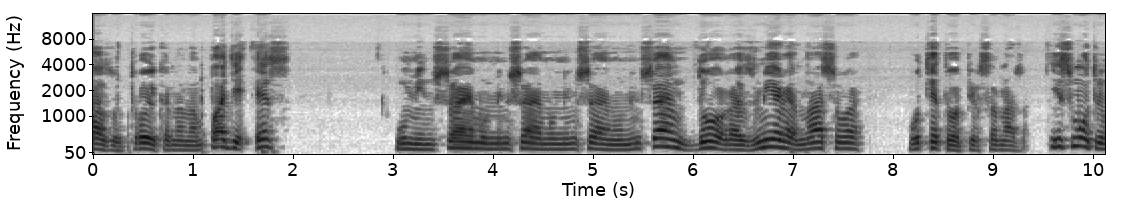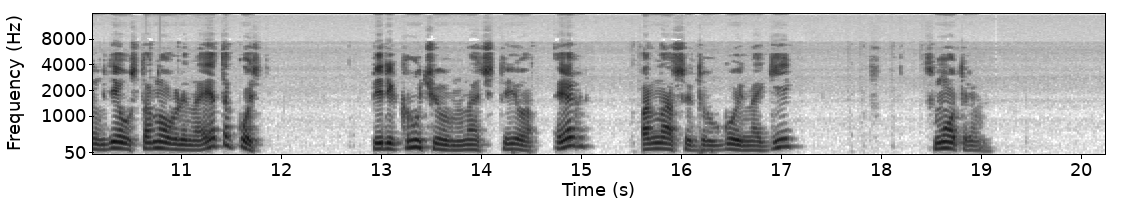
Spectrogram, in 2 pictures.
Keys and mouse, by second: 0.1 KP_3, 1.7 s, 6.9 g, 10.5 click, 10.9-12.6 middle drag, 14.3 r, 15.5 click, 16.1 g, 17.5 click, 18.0-20.2 middle drag.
